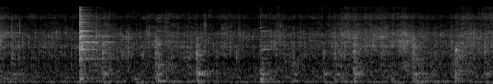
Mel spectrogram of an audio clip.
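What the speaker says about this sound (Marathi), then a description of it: "चला तर आपण हे हलवून घेऊ मस्त पाहिजे" Onion and potato poha being stirred in a hot pan, with a spatula scraping and tossing in steady strokes over a soft continuous sizzle, close and fairly quiet, starting with a sharp clink.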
